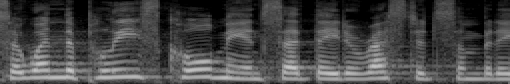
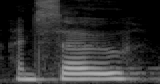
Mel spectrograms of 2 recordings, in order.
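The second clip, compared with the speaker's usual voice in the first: usual speaking voice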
